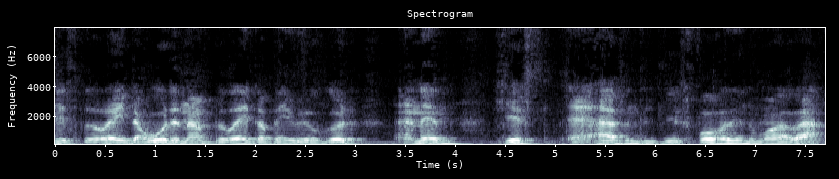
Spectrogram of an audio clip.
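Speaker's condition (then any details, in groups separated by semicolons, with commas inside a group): Cerebral palsy; from birth, tight muscles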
